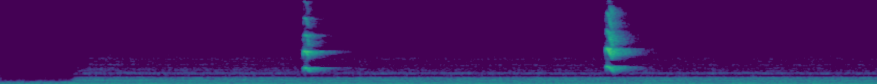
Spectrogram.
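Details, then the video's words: A pet caique parrot, one that sings, laughs and swears, gives two brief, shrill, harsh squawks about two seconds apart over a steady indoor hum. "Caique Parrot sings"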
